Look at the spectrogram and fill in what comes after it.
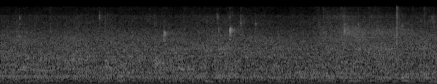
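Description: Small flour-battered mairo fish deep-frying in hot oil in an aluminium wok: a steady sizzling hiss with a few scattered sharp crackles.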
